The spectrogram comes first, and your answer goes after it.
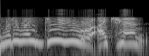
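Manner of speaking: high, loud, panicky self-talk; stressed inner panic. Retold or imitated. Stressed person in a heated meeting, panicky and high. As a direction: voice the frantic thoughts of someone stuck. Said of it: "locked in stress, thinking".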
